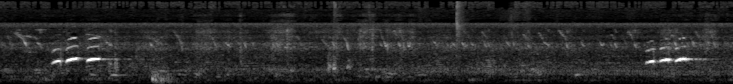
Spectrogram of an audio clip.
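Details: White-browed laughingthrush singing to call in other birds: a short burst of clear, rising whistled notes, answered by a matching burst about six seconds later, with quiet scattered chirps and faint background noise between.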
